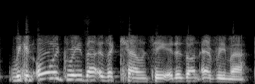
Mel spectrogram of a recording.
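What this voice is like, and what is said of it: Northern English accent. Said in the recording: “you have a northern accent”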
